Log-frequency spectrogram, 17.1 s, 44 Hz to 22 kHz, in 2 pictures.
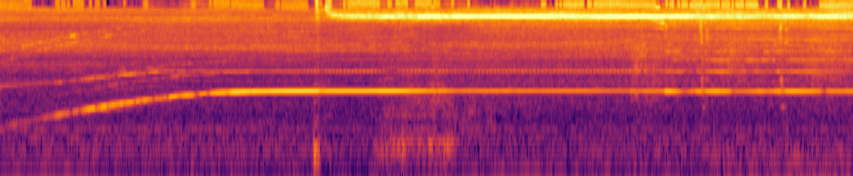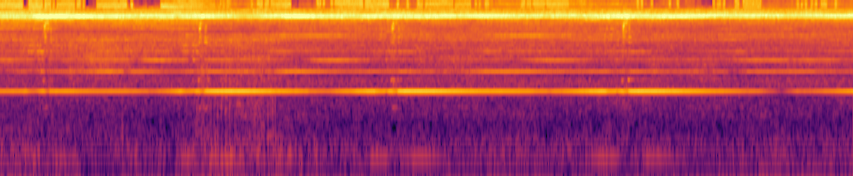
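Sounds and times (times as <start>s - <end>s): high whistle: 0.0s - 17.0s
router spindle high-pitched whine: 0.0s - 17.0s.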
